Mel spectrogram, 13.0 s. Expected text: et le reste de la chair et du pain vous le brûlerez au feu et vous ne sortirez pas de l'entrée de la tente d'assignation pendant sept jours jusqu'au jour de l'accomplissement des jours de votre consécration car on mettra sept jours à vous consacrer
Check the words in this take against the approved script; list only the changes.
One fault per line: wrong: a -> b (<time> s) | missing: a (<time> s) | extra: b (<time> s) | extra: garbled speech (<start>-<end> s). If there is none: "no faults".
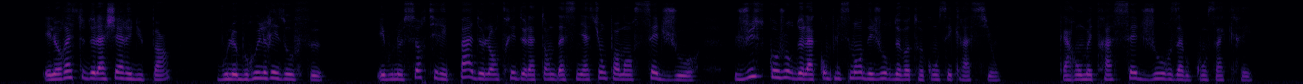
no faults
